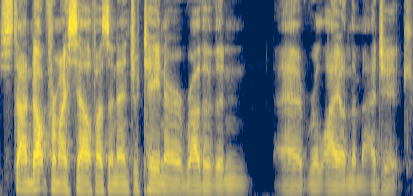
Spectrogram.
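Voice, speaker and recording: At a fairly quick pace, a man speaks in a fairly low pitch. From Scotland, Edinburgh. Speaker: magician. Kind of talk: podcast interview. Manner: halting, many fillers and repeats.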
